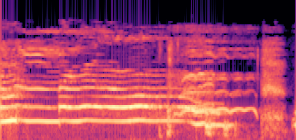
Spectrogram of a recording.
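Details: Basenji howling to its owner in a long sustained yodel-like tone that holds steady, then breaks and slides downward, followed by a few short voiced sounds and a brief noise burst.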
